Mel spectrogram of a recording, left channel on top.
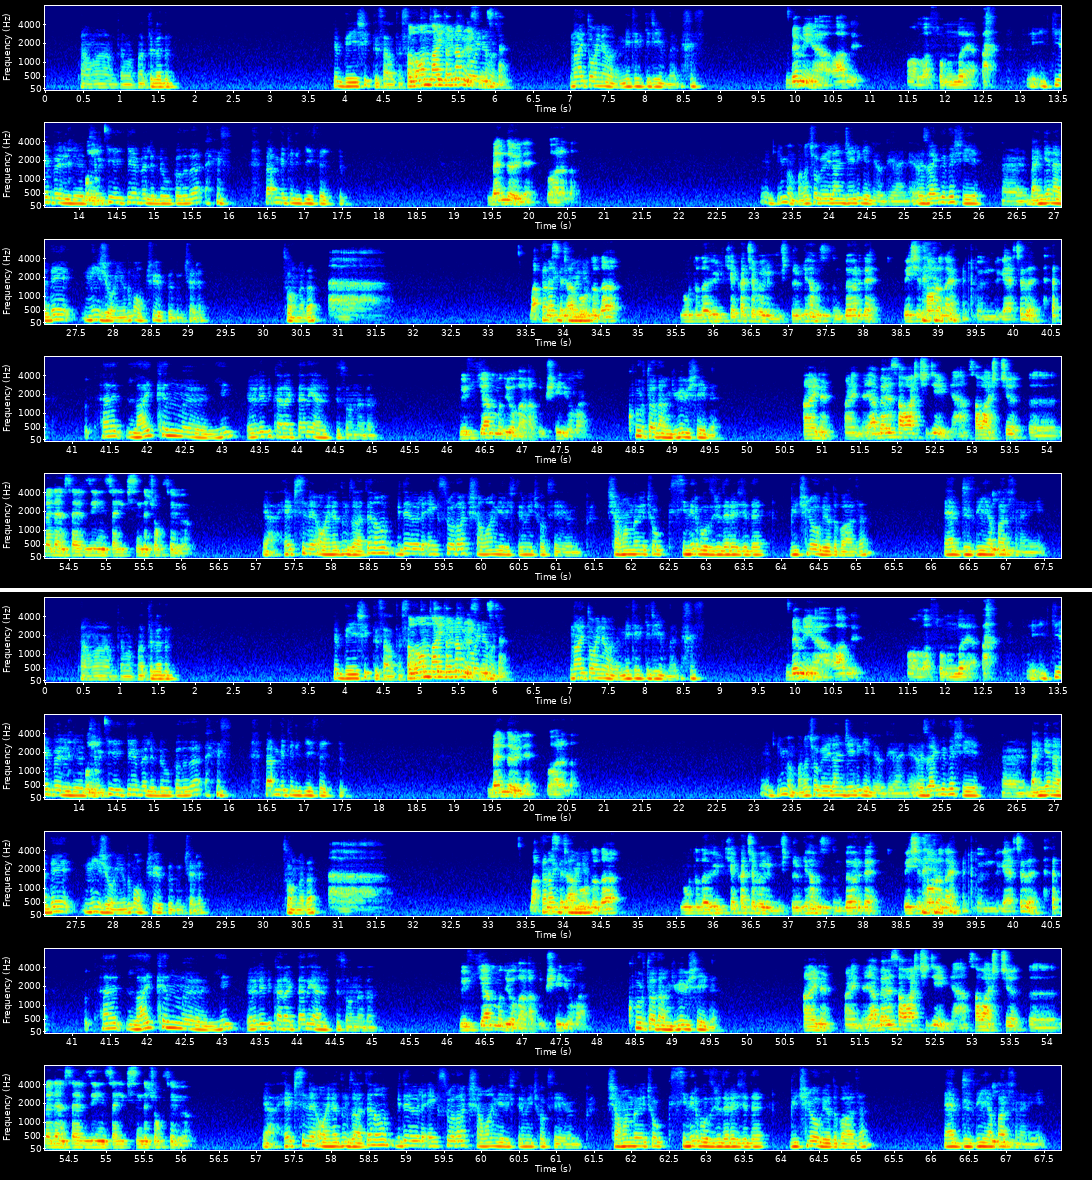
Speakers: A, on the right (about 65°); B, on the left (about 75°).
A: Tamam tamam hatırladım. Çok değişikti Saltanat. Saltanat'ı
B: O zaman Knight
A: çok uzun
B: oynamıyorsundur
A: süre oynamadım.
B: sen.
A: Knight oynamadım. Metin 2'ciyim ben. <laughs>
B: Değil mi ya abi? Vallahi sonunda ya.
A: E, ikiye bölünüyor.
B: <laughs> Bunun,
A: Türkiye ikiye bölündü bu konuda. <laughs> Ben Metin ikiyi seçtim.
B: ben de öyle bu arada.
A: E, Bilmiyorum bana çok eğlenceli geliyordu yani. Özellikle de şeyi e, ben genelde ninja oynuyordum. Okçu yapıyordum çarı sonradan.
B: Ha. Bak
A: Sen
B: mesela
A: hangisini oynuyordun?
B: burada da burada da ülke kaça bölünmüştür biliyor musun? Dörde. Beşi
A: <laughs>
B: sonradan bölündü gerçi de.
A: Ha, Lycan mı? Li- Öyle bir karakter gelmişti sonradan.
B: Hristiyan mı diyorlardı bir şey diyorlardı.
A: Kurt adam gibi bir şeydi.
B: Aynen, aynen. Ya ben savaşçıcıyım ya. Savaşçı, e, bedensel, zihinsel ikisini de çok seviyorum.
A: Ya hepsini oynadım zaten ama bir de böyle ekstra olarak şaman geliştirmeyi çok seviyordum. Şaman böyle çok sinir bozucu derecede güçlü oluyordu bazen. Eğer düzgün yaparsın
B: Hı hı.
A: hani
